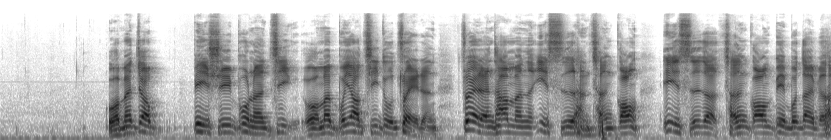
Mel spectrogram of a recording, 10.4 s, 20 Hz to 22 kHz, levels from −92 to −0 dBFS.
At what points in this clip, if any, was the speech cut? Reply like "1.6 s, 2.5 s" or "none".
none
